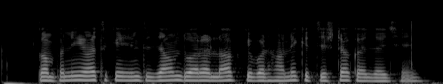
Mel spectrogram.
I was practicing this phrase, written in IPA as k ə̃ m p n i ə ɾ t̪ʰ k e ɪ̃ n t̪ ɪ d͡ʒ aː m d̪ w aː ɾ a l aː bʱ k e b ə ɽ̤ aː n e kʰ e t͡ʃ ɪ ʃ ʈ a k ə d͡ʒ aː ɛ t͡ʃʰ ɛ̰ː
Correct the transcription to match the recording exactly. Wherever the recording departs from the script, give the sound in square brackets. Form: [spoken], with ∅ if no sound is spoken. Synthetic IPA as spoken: k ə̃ m p n i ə ɾ t̪ʰ k e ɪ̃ n t̪ ɪ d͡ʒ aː m d̪ w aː ɾ a l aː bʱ k e b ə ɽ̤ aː n e [k] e t͡ʃ ɪ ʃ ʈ a k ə d͡ʒ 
